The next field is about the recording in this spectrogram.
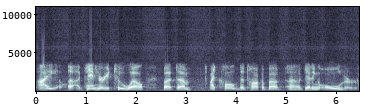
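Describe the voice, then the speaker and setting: A man's voice: medium pitch, expressive, a little slow, sharp tone, low-quality recording. Man in his sixties calling in. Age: 60s. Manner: rambling, storytelling. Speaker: caller. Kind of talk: phone-in call. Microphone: phone.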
